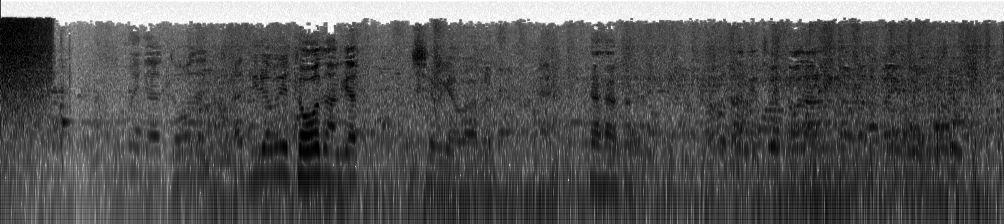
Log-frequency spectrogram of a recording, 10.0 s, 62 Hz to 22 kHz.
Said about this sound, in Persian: البته فکر نمی کردم هنوز تو این وایسر صدایی باشه اما اتفاقی پلیش کردم و منو برد به سال 89 سفر بندر عباس گوش کنید اینم یه صدای مستند از بازار ماهی فروش هست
